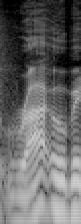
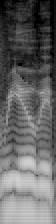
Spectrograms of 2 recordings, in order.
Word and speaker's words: Ryobi: it is actually pronounced ryobi correct it's ryobi hey what's up everybody hey my name is fred i just want to let you know that uh it is pronounced right uber not ryobi but listen let's not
